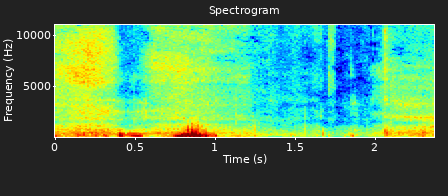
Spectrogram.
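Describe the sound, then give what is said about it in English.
A single drawn-out yawn: a breathy intake rising into a low, voiced groan that swells briefly and then trails off into quiet breathing. “A Real Yawner”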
